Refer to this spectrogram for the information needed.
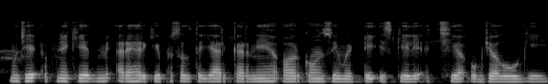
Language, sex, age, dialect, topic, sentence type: Hindi, male, 25-30, Awadhi Bundeli, agriculture, question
